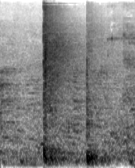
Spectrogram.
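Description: A volleyball struck by hand twice, two sharp slaps about two-thirds of a second apart, echoing in a large indoor hall.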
